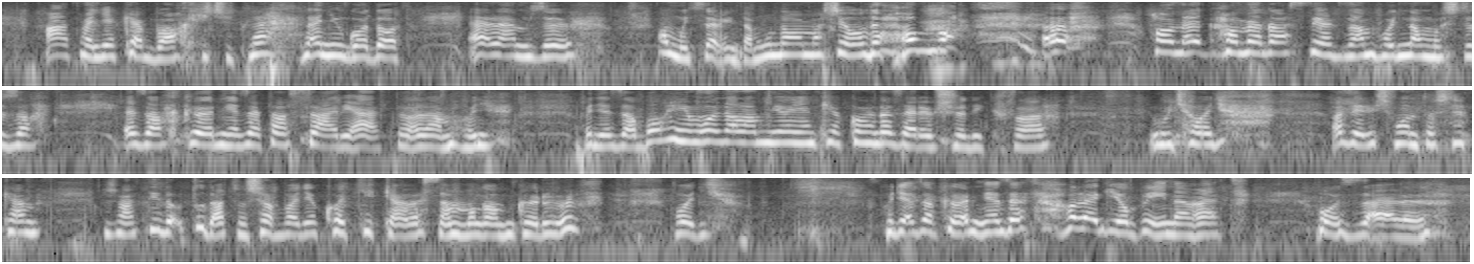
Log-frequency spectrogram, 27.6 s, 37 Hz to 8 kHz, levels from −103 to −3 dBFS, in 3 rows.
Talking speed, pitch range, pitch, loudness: 145 wpm, 225-275 Hz, 250 Hz, -18 LUFS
